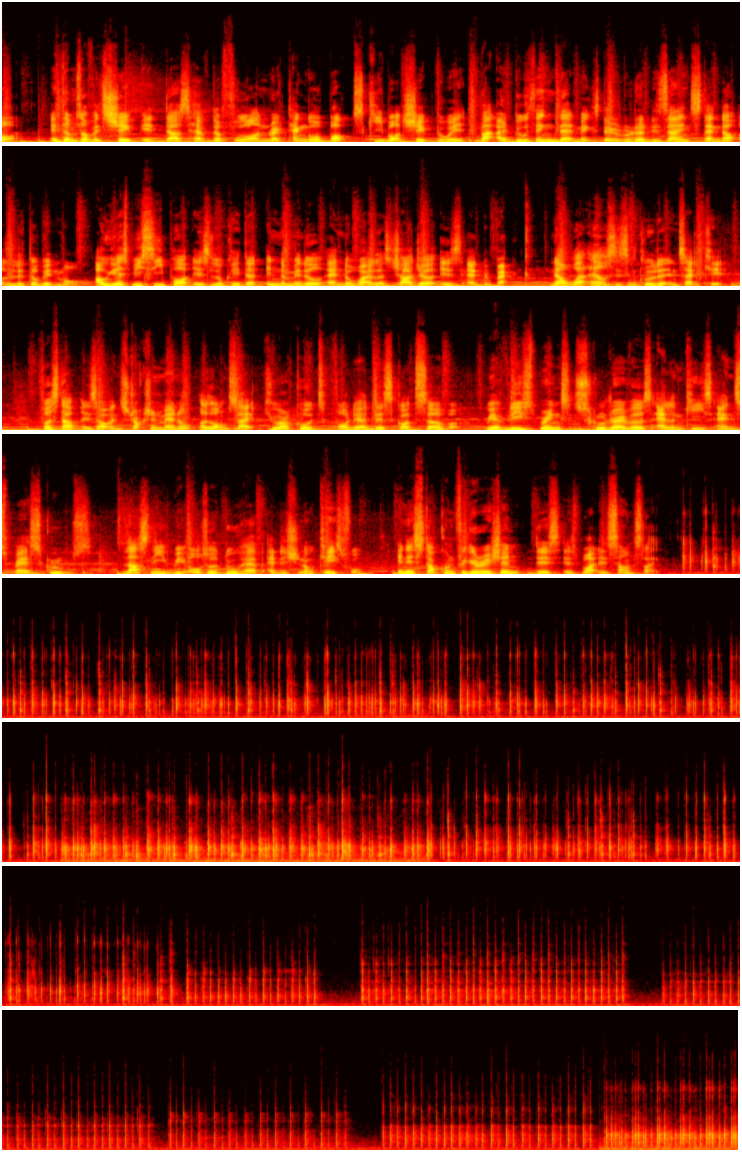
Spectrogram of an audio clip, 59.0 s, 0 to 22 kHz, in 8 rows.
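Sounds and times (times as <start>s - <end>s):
typing on keyboard: 28.8s - 59.0s.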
